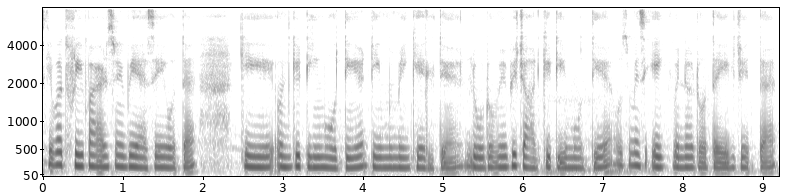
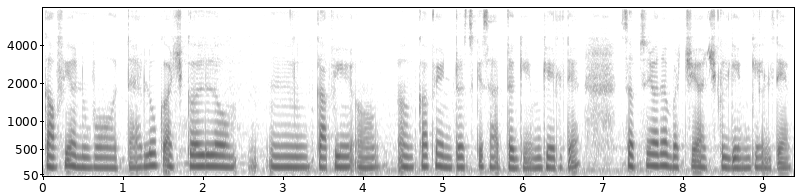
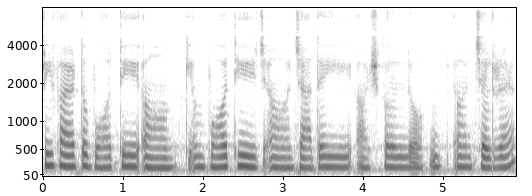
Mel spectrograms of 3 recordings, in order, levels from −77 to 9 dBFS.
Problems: background sounds at intervals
